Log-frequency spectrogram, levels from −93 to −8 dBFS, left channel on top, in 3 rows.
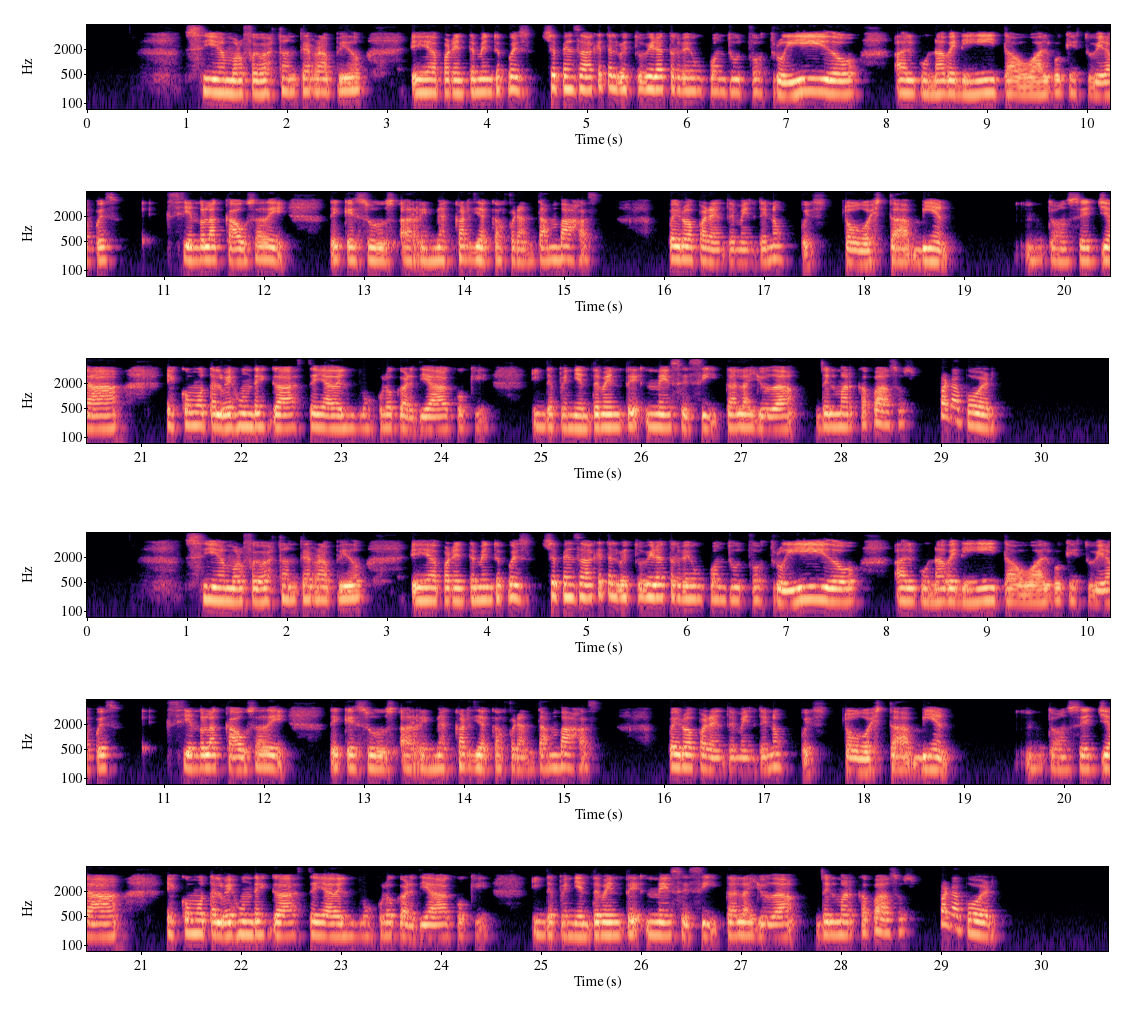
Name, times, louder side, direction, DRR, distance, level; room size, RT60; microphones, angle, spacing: voice 1, 0.6-10.5 11.0-15.3 15.7-18.9 19.6-28.7 29.0-29.5, left 1 dB, 10° left, 0.4 m, -20 dB
3.2 x 2.6 x 2.9 m
head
